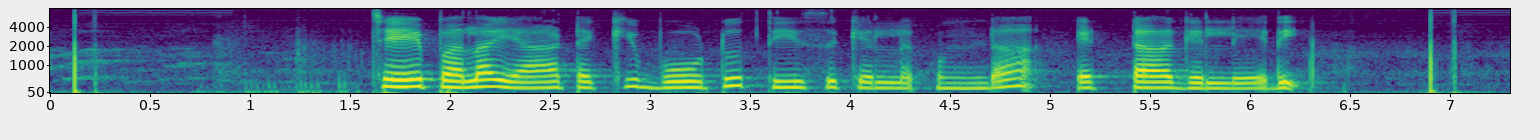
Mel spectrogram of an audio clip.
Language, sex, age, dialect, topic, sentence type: Telugu, female, 25-30, Southern, agriculture, statement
